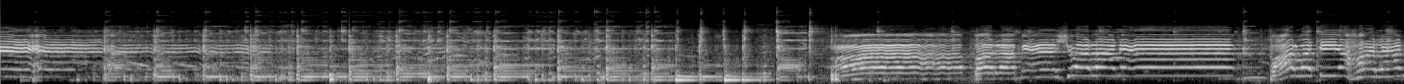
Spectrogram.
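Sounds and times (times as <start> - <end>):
man singing long notes: 0.0 - 2.9, 8.3 - 14.0
sharp clicking percussion: 0.0 - 14.0.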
